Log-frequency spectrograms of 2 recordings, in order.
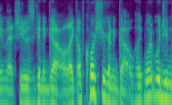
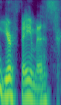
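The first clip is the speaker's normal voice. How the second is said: normal talking voice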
